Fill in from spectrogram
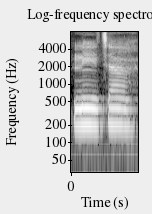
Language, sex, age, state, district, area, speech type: Maithili, female, 18-30, Bihar, Madhepura, rural, read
